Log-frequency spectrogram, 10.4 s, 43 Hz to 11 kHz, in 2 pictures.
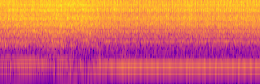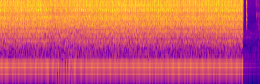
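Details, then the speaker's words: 2007 Mazdaspeed3 with a new 2.5 engine, about 30 miles in, idling with a steady low hum and a faint, even, consistent extra noise; the cause is unclear, the owner doubts a vacuum leak and thinks it comes from the back, possibly the turbo. "so the sound persist I'm not sure where else to go here except for maybe the accessories but it does not sound like it's on that side uh it sounds towards the back which would sound like turbo"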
